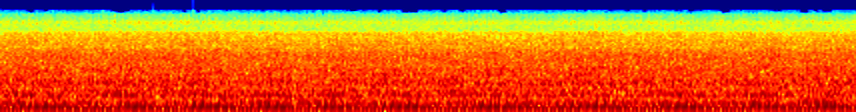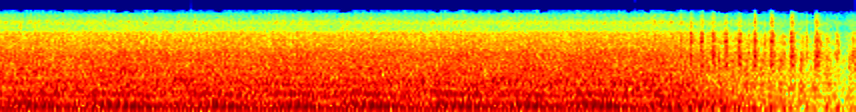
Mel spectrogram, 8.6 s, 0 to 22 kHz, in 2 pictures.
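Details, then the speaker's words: Craftsman push lawn mower engine checked with a wrap-around coil tachometer: steady, even high-pitched drone at about 2900 rpm with no surging, winding down at shutoff; normal governed speed for this engine. "so uh it shows about 2 900 rpm i thought it might be higher but this is the sound that you want you know i guess for this engine 2900 is about right so that's good"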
